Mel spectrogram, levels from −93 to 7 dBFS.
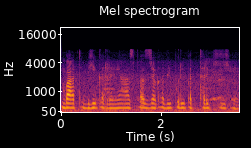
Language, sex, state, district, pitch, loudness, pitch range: Hindi, female, Bihar, Kishanganj, 200 Hz, -22 LUFS, 195-205 Hz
